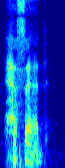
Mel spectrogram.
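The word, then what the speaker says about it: hesed (חסד): Well, this idea of loving kindness in Hebrew is expressed with the word hesed, H-E-S-E-D, hesed.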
